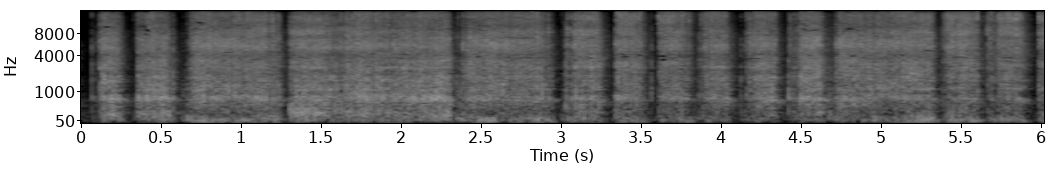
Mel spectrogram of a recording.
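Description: Long red fingernails scratch quickly over the gritty side of a hollow, rolled tube of beige coarse 60-grit sandpaper held in one hand. The result is a rapid, uneven series of bright, hissy, rasping scrapes, a few drawn out longer, separated by brief silences. There is almost no low end.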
